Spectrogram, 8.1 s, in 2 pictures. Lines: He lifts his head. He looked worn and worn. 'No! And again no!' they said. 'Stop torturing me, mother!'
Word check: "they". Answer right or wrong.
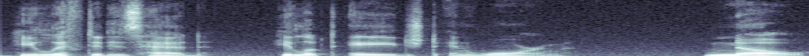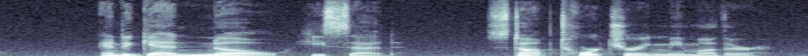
wrong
